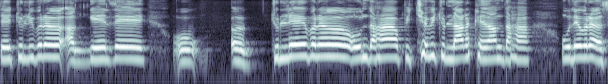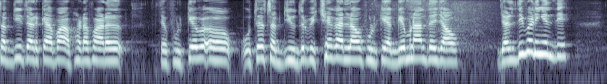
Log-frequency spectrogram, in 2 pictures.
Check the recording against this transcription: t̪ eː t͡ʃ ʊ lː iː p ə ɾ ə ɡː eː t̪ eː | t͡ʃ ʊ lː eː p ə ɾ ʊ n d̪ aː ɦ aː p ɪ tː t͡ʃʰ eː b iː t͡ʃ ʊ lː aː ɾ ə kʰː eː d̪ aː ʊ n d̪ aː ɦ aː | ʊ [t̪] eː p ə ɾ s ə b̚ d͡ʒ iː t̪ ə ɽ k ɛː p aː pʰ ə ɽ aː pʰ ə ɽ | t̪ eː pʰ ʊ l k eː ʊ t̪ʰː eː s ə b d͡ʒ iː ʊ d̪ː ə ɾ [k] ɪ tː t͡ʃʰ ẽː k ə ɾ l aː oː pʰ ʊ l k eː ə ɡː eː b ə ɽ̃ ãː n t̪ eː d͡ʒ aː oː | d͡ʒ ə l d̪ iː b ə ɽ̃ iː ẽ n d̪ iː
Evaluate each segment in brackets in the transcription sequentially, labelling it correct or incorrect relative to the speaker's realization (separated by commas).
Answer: incorrect, incorrect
